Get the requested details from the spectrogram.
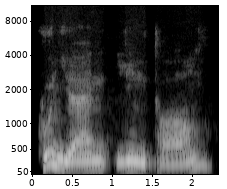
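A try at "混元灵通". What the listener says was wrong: Yeah, it's like tong. This you changed the second one. Tong. It's very straight.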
